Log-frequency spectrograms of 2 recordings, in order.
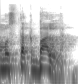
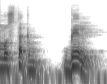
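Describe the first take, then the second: First: The vowel before the final L is 'a'. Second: The vowel before the final L is 'i'. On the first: This is the correct form of the word. The speaker calls it right. "ये लफ्ज है मुस्तकबल, जबर है" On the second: This is the common everyday pronunciation. The speaker calls it wrong. "ये हम उर्दू में जो कहते हैं ना फ्यूचर को मुस्तकबिल"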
